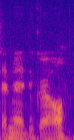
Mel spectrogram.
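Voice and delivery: plain reading voice

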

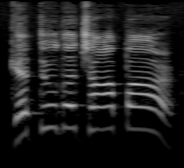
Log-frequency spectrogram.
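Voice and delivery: high, loud shouted Arnold impression. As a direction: bellow it like an action hero. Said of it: "and shout".

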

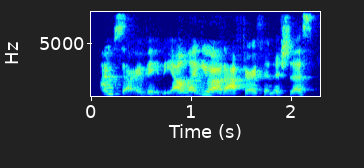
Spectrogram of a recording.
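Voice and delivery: quiet, tender aside; soothing a pet. Real, not acted. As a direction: gently reassure your dog. Soothes her sad-looking dog.

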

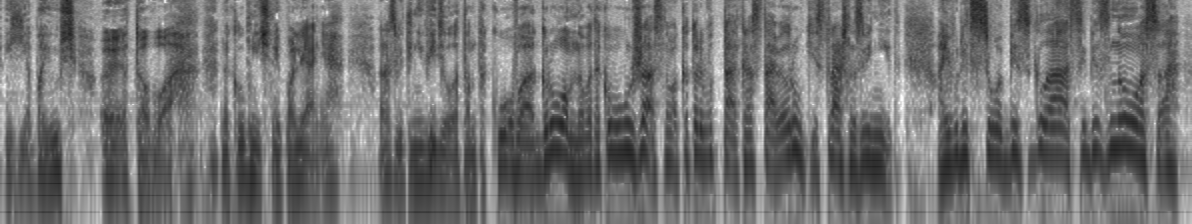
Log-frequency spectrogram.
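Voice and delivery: frightened description rising in pitch and volume; agitated fear. A narrator's reading. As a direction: dread building to high, loud alarm. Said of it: "Его бросило в дрожь от волнения".

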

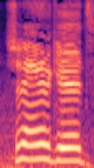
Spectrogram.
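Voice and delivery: loud playful yell; excited shout. Acted. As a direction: bellow it with glee. Echoes a funny word loudly.

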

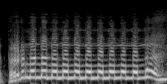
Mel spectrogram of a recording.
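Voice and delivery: loud, high, rapid engine roar; engine revving. Acted. Telling a friend he got fired up again, screaming engine noise. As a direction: rev it hard like a motor racing. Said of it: "かかってきて".

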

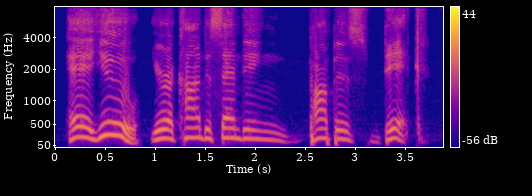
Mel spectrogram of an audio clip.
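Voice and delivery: high, drawn-out mocking chant; mock group call-out. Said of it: "Let's all say it".

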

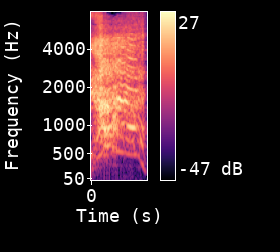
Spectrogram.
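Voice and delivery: very high mock scream. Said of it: "the guy's like".

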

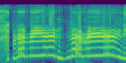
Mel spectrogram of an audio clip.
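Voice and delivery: shrieked, very high plea; spooked. A narrator's reading. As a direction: beg frantically to be let inside. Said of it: "suddenly got spooked".

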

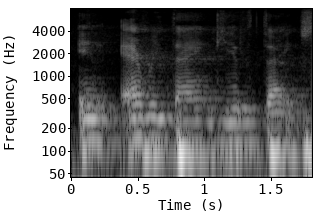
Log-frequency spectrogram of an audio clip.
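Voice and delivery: deliberate, low-pitched Bible reading; scripture reading. Acted. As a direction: let the verse settle, word by word. Reads scripture to congregation.

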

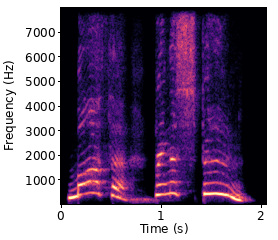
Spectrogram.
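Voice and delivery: high, urgent scream to a sister; high-pitched emergency holler; screamed call for help. A narrator's reading. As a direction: scream it high, stretching the last word. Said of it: "I screamed at my sister".

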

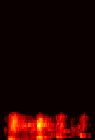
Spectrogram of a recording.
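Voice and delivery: very high tipsy giggle. Real, not acted. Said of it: "I'm a little tipsy".

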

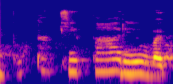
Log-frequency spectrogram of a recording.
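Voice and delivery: very soft, slow swearing to herself; muttered exasperation. Acted. Cursing privately at someone's botched work, muttered exasperation. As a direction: draw the curse out under your breath. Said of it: "tem coisa que eu falo assim".

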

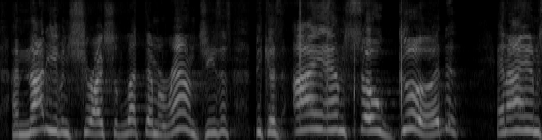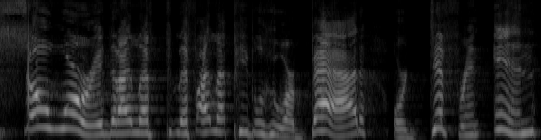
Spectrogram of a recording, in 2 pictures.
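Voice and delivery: loud, high, preening self-praise to Jesus; smug self-righteous believer. Acted. Smug believer boasting to Jesus, loud and preening.

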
